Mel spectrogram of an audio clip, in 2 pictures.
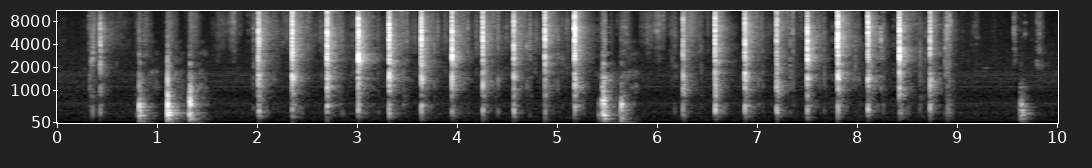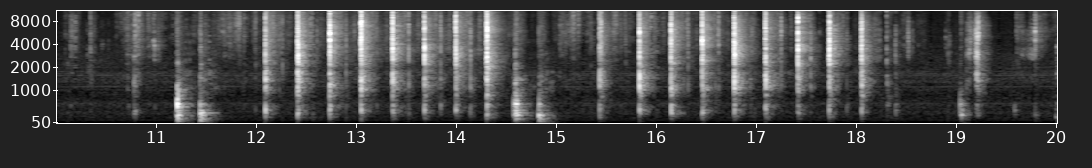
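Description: Tarot cards being shuffled by hand: a steady run of crisp card slaps, about two or three a second, that pauses around ten seconds in and then resumes, with a few duller knocks of the deck among them.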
